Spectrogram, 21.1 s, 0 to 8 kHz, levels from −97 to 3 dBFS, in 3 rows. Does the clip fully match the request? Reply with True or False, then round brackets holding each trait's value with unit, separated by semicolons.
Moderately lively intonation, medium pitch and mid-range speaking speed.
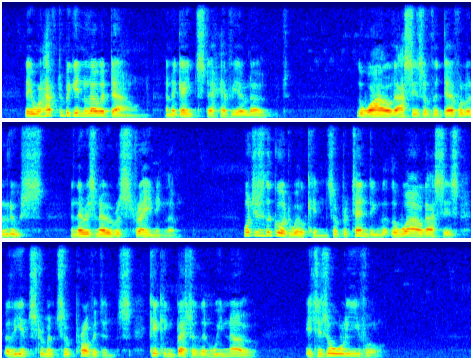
True (3.5 semitones; 145 Hz; 145 wpm)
